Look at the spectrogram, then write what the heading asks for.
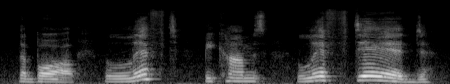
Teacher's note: if a word ends in a t or a D sound we add the ending ID which is a vowel I followed by a d which is voiced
